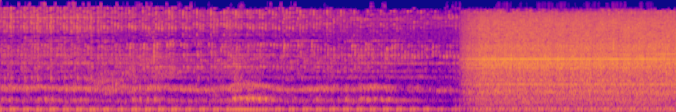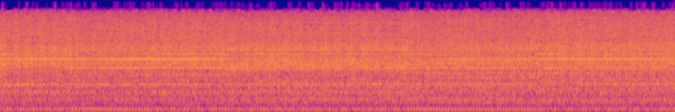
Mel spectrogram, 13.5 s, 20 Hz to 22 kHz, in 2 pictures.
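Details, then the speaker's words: Fiat Punto idle misfire check. Lumpy, uneven idle with a periodic stumble, tone shifting as leads are pulled. Pulling the cylinder 4 lead leaves the shake unchanged, so that cylinder is suspected. A leak tester later confirms the fourth cylinder's high-voltage lead is leaking. "The frequency of the same shaking has not changed, it may be a"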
